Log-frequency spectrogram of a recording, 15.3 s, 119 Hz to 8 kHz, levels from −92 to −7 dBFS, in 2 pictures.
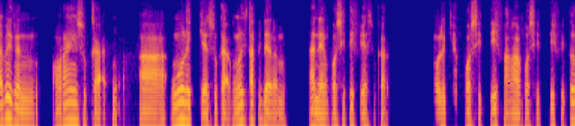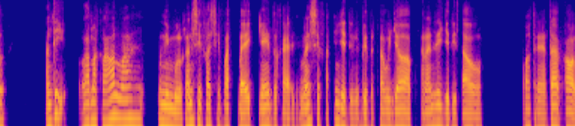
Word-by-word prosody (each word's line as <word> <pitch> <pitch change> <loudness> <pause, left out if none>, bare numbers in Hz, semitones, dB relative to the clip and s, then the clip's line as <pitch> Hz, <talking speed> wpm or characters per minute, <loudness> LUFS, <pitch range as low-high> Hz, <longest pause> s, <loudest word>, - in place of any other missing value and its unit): Tapi 160 -1 +6
dengan 100 -6 +1 0.2
orang 120 +5 +2
yang 120 - +2
suka, - - -1 0.5
eee, 100 -1 +5
ngulik, 130 +2 +4
dia - - +3
suka - - +2
ngulik, 115 +5 +1
tapi 130 - +3
dalam 90 +2 +2 0.3
tanda 100 -3 +5
yang 95 - -3
positif 100 +4 -1
ya, 95 - 0
suka 95 - -7 0.6
ngulik - - -1
yang - - -10
positif, 110 - 0
hal-hal 95 0 +3
positif 115 - -5
itu 135 -1 -1 0.5
nanti - - -1 0.2
lama-kelamaan 135 +4 +2
malah 150 0 +1 0.3
menimbulkan 120 0 +2
sifat-sifat 120 -3 -1
baiknya 110 +3 +4
itu, 115 - -8
kayak - - -1
di - - -14
mana 110 +3 +1
sifatnya 125 -2 -1
jadi 95 - -9
lebih 95 0 -1
bertanggung 100 0 -3
jawab. 105 -2 +4
Karena 100 +1 +1
dia 120 - +1
jadi 100 - -5
tahu, 95 -2 +3 0.6
"Oh 110 - -4
ternyata 100 +5 +1
kalau 100 - +6
110 Hz, 175 wpm, -27 LUFS, 100-125 Hz, 0.6 s, Tapi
